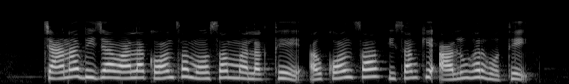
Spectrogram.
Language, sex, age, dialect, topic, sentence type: Chhattisgarhi, female, 18-24, Northern/Bhandar, agriculture, question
